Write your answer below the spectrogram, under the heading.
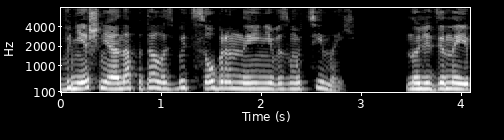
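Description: Over a quiet background, the text is given a plain reading aloud.

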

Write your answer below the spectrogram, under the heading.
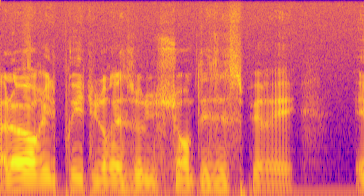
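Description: An unforced reading voice, fairly even in intonation

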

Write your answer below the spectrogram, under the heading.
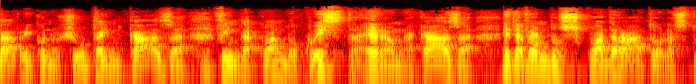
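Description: A natural reading voice, full of lively intonation.

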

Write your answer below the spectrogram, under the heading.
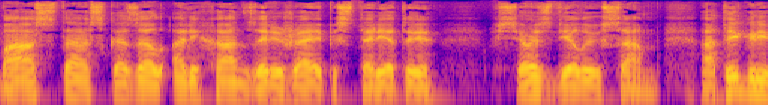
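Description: The voice reads in a natural way.

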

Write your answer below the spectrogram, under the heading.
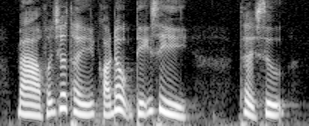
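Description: The speaker uses a natural voice for reading.

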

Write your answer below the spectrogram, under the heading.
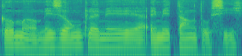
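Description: Speaking very slowly with a Vietnamese accent, a man has a fairly low pitch and a dark, mellow tone. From South Vietnam. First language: Vietnamese (speaking French). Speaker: Vietnamese refugee. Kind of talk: testimony. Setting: outdoors in a garden. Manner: halting, many hesitations.

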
